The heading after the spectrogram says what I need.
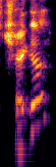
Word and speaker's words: Chega: But so, like there's a bill in Portugal, like I guess Chega is how you say it, the country's far right property or party.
